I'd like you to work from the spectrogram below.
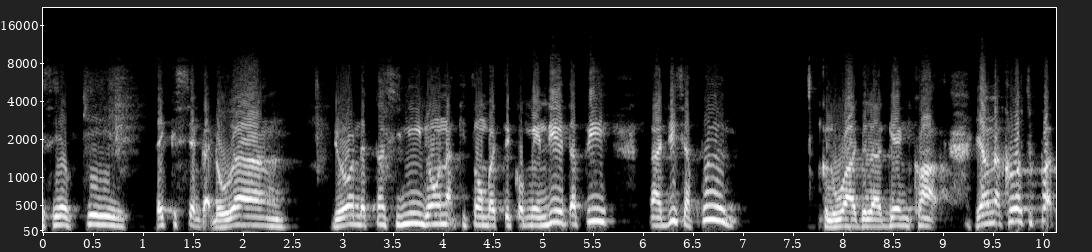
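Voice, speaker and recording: Young man, Malaysian Malay accent, casual live-stream chat, teasing, slightly high voice. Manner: chatty, teasing, reads viewer comments aloud.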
